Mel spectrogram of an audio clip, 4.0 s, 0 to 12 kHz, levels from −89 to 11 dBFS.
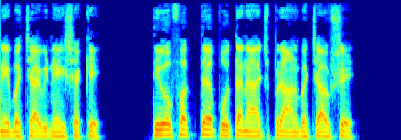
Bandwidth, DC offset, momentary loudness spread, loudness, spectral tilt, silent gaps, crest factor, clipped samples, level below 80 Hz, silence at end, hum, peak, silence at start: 11 kHz; under 0.1%; 6 LU; -17 LUFS; -5.5 dB/octave; 1.07-1.42 s; 16 dB; under 0.1%; -50 dBFS; 0.5 s; none; -2 dBFS; 0 s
